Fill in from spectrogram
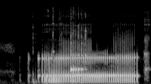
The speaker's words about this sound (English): I'm sorry, I have to burp. And then you get real close to the microphone.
